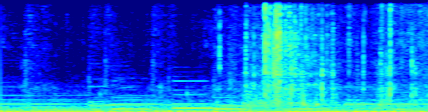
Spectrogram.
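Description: Cactus potting substrate poured from a tin can into a plastic tub, a gritty rustling hiss that starts a little past halfway, over faint background music with a few soft sustained notes.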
